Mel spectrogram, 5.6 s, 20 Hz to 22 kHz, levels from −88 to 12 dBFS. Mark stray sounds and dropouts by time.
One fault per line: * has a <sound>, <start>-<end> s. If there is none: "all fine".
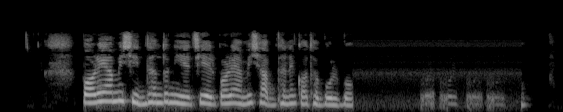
* has a laugh, 4.2-5.1 s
